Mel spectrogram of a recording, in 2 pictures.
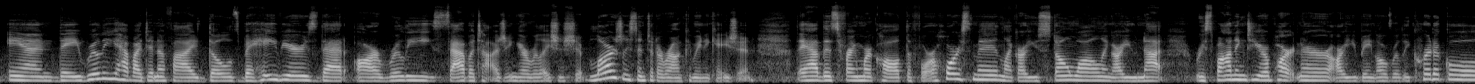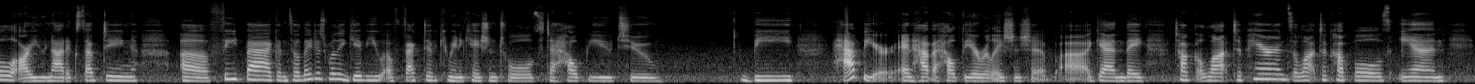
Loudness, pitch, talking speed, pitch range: -21 LUFS, 180 Hz, 165 wpm, 165-195 Hz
